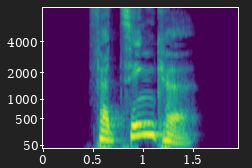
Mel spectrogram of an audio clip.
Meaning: inflection of verzinken: 1. first-person singular present 2. first/third-person singular subjunctive I 3. singular imperative
- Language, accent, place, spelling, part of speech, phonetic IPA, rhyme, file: German, Germany, Berlin, verzinke, verb, [fɛɐ̯ˈt͡sɪŋkə], -ɪŋkə, De-verzinke.ogg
